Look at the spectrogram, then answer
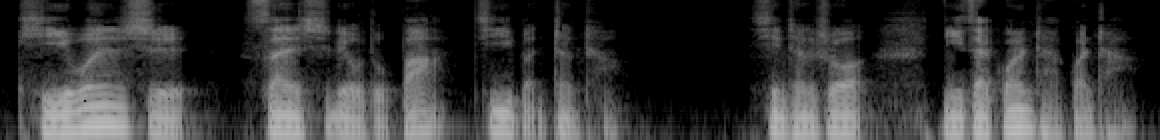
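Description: A man narrating a story in a steady, measured audiobook style. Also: rumbling low, breathy edge, no echo, clean studio sound.

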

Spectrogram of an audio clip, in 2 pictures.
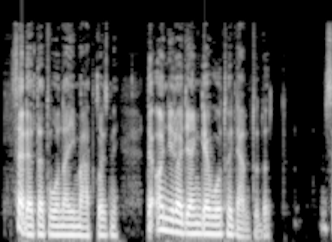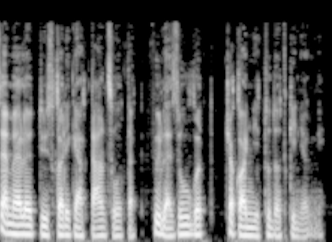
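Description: A man narrating an adventure story in a steady, measured reading voice. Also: on the low side, no room sound, studio quality. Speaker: audiobook reader.

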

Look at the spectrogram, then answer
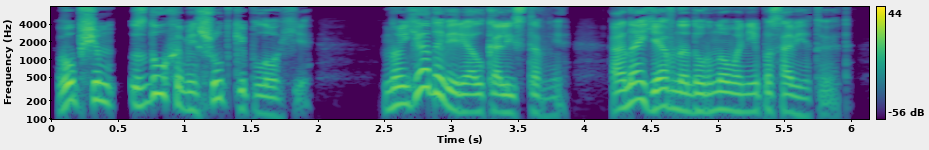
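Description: A man narrating a first-person comic fantasy audiobook in an even storytelling read. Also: mid-range voice, fairly quick, no echo, studio quality.

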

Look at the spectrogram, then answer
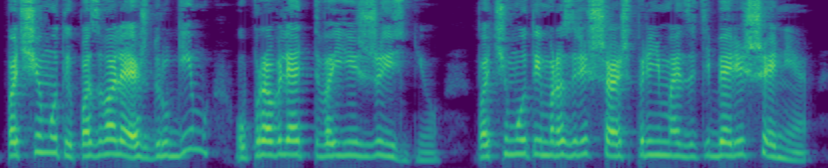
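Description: A woman's voice: fairly high pitch, moderate pace, lightly acted. Woman voicing a stern thunderous sky voice. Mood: insistent. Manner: insistent, questioning, lecturing.

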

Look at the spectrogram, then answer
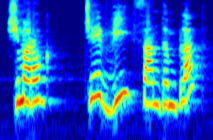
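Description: A woman voicing a sharp-tongued, sarcastic, bossy housewife who scolds in a shrill voice. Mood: sarcastic scolding.

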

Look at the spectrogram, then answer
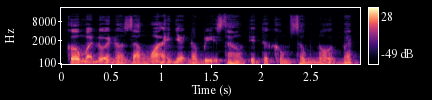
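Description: A man's voice: lowish voice, lively intonation, fast, breathy edge. A man voicing a worried, scolding middle-aged mother in an audio story. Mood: pleading. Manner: scolding, fretful.

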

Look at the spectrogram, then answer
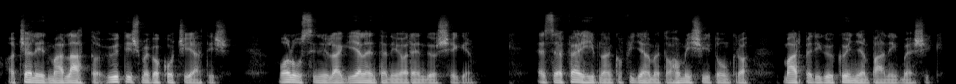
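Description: A man's voice: low voice, steady tone, a little mellow. A man playing a cold, commanding male conspirator giving orders on the phone. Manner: curt and commanding.

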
